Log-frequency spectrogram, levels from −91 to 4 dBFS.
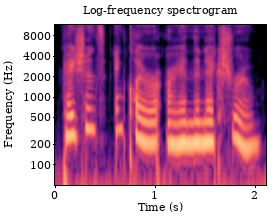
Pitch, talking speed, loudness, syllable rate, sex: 235 Hz, 225 wpm, -16 LUFS, 6.5 syllables/s, female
